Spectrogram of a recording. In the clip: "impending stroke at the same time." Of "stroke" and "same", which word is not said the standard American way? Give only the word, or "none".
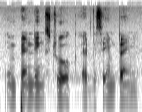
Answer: none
